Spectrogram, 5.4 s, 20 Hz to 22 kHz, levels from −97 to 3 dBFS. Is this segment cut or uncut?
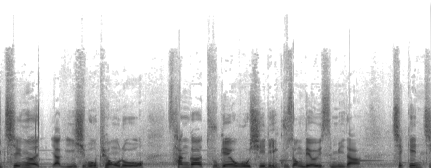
uncut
